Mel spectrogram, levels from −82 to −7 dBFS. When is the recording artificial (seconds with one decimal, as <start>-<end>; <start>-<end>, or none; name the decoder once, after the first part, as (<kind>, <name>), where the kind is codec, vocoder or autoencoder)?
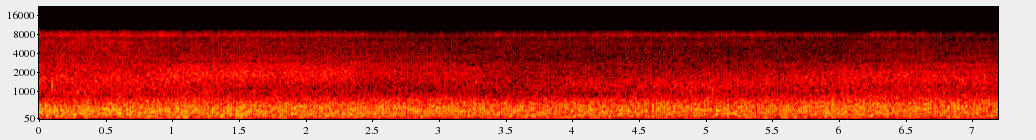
0.0-7.2 (vocoder, WaveNeXt)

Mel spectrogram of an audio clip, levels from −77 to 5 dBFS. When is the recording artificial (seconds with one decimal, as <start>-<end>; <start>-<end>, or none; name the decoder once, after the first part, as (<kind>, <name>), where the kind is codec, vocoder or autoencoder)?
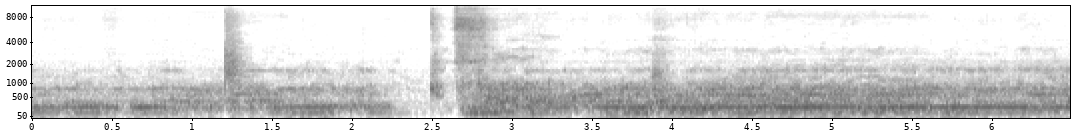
0.0-1.0 (codec, HILCodec); 1.6-4.6; 5.6-6.5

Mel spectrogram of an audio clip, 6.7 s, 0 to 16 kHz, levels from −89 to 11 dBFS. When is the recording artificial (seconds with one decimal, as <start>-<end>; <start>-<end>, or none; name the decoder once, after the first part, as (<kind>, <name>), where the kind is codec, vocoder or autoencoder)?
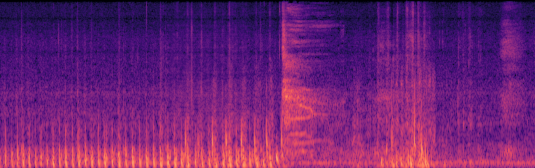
2.1-3.1 (vocoder, Vocos)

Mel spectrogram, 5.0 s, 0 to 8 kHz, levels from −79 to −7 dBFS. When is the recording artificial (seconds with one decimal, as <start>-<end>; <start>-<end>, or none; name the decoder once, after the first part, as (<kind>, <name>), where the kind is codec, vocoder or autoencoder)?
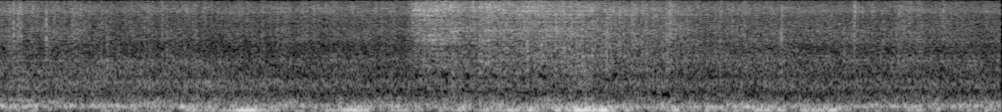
none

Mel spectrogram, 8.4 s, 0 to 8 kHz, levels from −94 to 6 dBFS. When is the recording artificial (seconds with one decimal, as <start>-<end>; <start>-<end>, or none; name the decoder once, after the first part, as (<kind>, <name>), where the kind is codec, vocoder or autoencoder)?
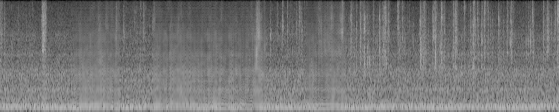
1.1-1.8 (vocoder, Vocos); 2.3-4.0; 4.6-5.2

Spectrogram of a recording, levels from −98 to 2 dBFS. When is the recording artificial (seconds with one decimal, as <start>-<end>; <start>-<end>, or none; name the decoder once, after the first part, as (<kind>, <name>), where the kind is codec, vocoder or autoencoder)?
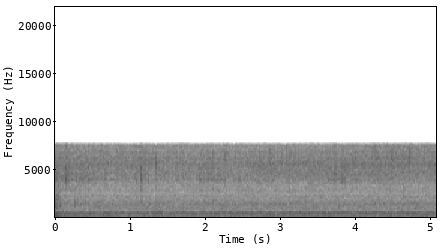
0.0-1.4 (vocoder, BigVGAN v2); 4.5-5.1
